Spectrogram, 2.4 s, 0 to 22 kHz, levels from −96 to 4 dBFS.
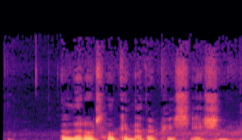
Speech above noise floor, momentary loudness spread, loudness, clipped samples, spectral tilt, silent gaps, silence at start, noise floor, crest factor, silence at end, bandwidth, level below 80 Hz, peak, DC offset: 33 dB; 9 LU; -20 LUFS; under 0.1%; -6 dB/octave; none; 0.05 s; -53 dBFS; 18 dB; 0 s; 15.5 kHz; -48 dBFS; -4 dBFS; under 0.1%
